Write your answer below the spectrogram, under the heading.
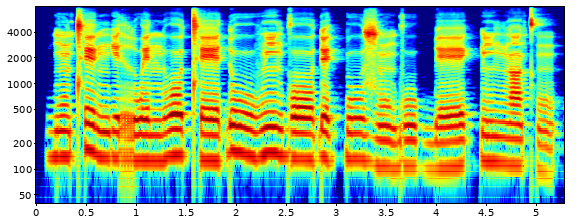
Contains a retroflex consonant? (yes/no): no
